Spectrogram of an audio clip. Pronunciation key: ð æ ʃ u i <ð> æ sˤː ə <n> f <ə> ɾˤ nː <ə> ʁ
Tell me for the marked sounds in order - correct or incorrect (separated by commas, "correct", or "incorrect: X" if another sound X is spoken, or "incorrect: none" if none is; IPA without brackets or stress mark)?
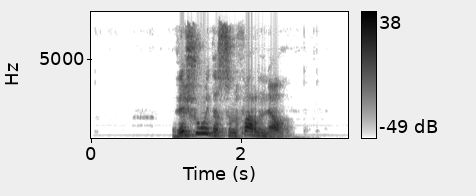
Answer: correct, correct, incorrect: ɑ, correct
